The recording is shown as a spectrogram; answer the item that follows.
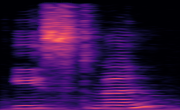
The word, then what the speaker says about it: Eastman: have a syllable so if I say Eastman my last name it would be East man two syllables so you can put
